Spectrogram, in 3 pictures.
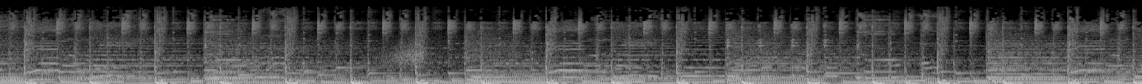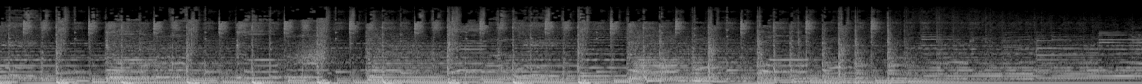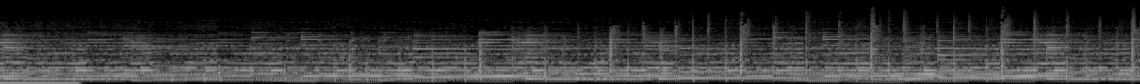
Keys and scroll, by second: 0.0-0.9 typing, 1.1 Return, 1.2 Up, 1.3 Left, 1.4 Up, 2.7 ctrl+-, 3.0 ctrl+t, 3.4 Return, 3.6 ctrl+t, 4.1 Return, 4.5 Return, 4.6 Left, 4.7 Right, 5.0 Right, 5.2 ctrl+j, 5.2 ctrl+t, 5.7-10.7 typing, 9.1 ctrl+j, 11.3 Return, 12.2 Right, 13.6 Right, 16.9 ctrl+-, 27.5 Caps_Lock, 30.9 ctrl++, 32.0 ctrl+-, 33.7 ctrl+alt+z.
